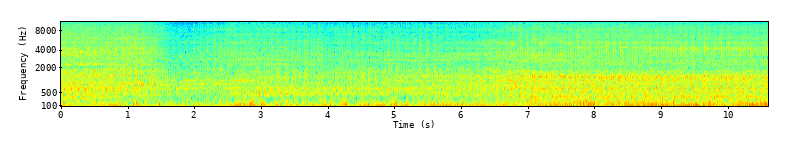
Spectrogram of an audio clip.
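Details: Cold engine started after sitting overnight in cold weather idles with a rough, steady knock of about three beats a second; the noise goes away once the engine warms up.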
